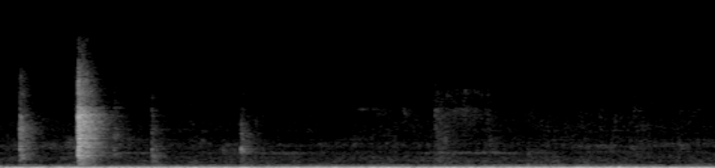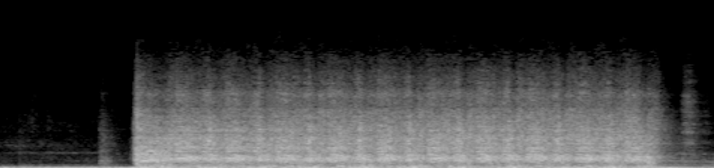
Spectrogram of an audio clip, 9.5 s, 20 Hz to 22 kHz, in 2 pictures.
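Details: 1999 Harley-Davidson Fat Boy, just after its gas tanks were cleaned and reinstalled, started off a jump box: slow cranking, then it catches and settles into a loping, even-firing idle at about three beats a second. Normal start and idle.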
